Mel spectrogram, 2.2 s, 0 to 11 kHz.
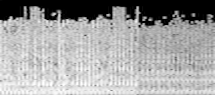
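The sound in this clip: Motorcycle engines roar as riders race across a frozen lake on ice half a metre thick, on special tyres studded with screw heads, at speeds near 112 km/h; a loud continuous drone drops lower and quieter partway through.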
